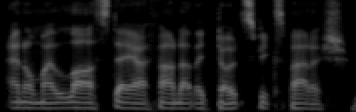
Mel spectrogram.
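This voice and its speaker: Low-voiced rambling British podcast guy. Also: level tone, moderate pace, a bit bright, clear, resonant tone, no echo, studio quality. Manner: rambling, jokey, trails off mid-sentence. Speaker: podcast co-host. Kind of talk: casual chat.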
